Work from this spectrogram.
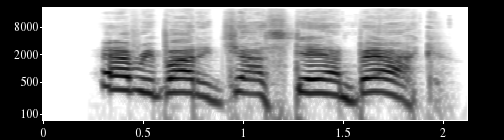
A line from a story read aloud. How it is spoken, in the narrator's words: Charles shouted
